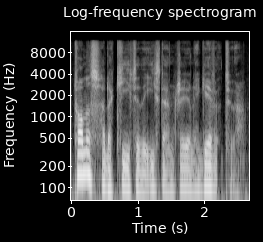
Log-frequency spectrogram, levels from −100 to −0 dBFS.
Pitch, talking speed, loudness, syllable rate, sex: 95 Hz, 290 wpm, -21 LUFS, 5.9 syllables/s, male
